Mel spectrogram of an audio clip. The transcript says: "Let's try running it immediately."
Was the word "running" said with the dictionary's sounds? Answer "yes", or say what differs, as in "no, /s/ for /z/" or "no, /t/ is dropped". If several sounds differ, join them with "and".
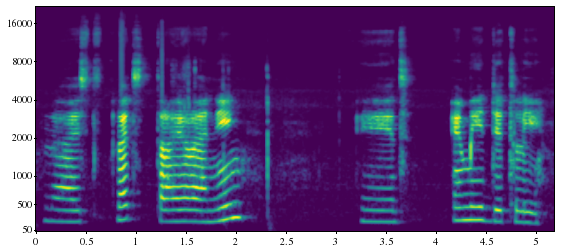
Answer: no, /l/ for /ɹ/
